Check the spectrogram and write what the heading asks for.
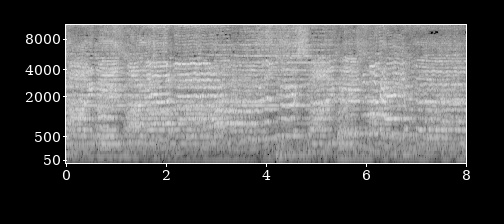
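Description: Mixed ensemble of young voices singing together in chorus, with instrumental accompaniment underneath, in long sustained phrases.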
